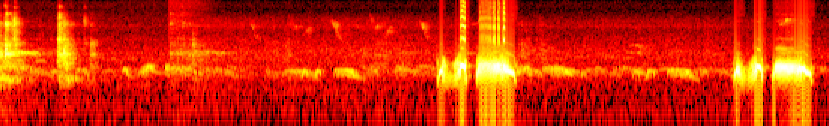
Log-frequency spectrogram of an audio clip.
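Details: Spotted doves, male and female, calling to stimulate cooing: brief chirps at the start, quiet soft coos, then two strong phrases of two short notes and a long throaty coo, one mixed with a sharp tick.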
